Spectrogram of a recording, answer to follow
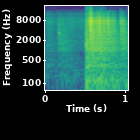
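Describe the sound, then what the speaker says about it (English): The door of a 1967 Chevy C10 pickup truck with a custom dash slams shut, a single loud, close, solid thud after a quiet moment, followed by a brief ringing rattle as the cab settles. "see, close the door"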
